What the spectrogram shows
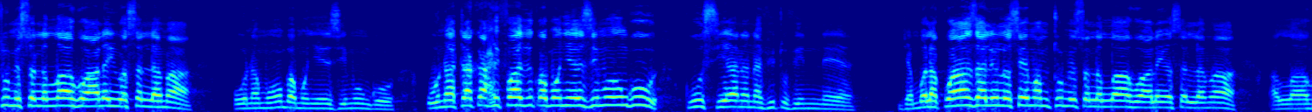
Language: Swahili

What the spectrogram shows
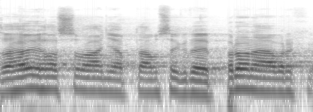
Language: Czech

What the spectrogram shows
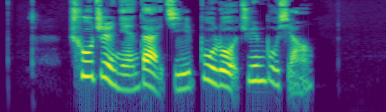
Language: Chinese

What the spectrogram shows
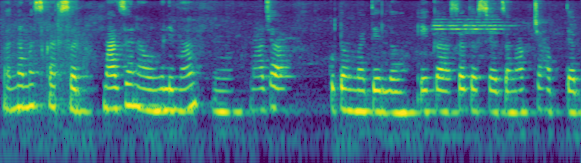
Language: Marathi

